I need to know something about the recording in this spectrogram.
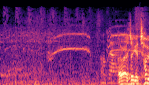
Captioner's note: woman screaming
